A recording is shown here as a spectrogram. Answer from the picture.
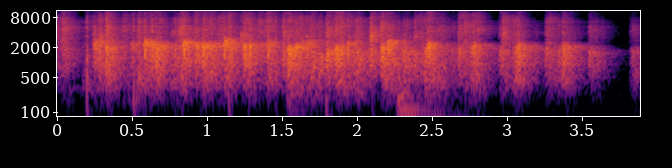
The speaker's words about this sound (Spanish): Y como dice la iglesia, hermanos. Amén. Vamos a dar palmas al Señor, hermanos.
